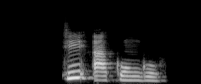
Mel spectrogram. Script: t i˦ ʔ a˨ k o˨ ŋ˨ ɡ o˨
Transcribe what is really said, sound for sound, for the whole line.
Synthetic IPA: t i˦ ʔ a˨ k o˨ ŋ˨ ɡ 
